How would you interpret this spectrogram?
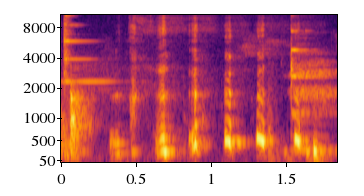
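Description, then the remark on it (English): Glasses clink together several times in quick succession in a toast, bright ringing taps, with some faint clatter between them. “And can I just clink my glasses again to say thank you?”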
